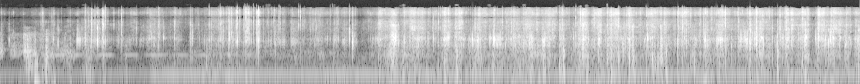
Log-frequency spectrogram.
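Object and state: Styrofoam ball being scratched.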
